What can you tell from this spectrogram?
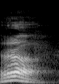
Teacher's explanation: प्राणवायु निकलती है और र बोलते ही जीवा प्रकंपित होती है और वायु लुढ़कने लगती है, इससे हम कहते हैं लुंठित या प्रकंपित।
